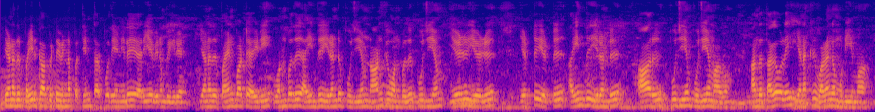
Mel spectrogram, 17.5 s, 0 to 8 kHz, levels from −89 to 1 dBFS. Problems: background conversations at intervals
